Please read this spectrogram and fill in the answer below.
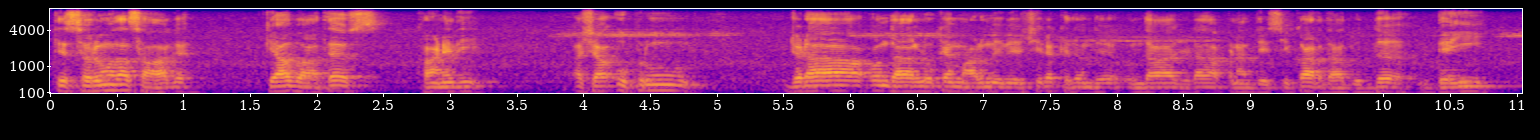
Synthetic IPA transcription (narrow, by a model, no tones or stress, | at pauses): t̪eːsəɾoãːd̪aːsaːɡ | kɪjaːbaːt̪ɛːs | kʰaːɽ̃eːd̪iː | ətːʃʰaːʔʊpɾũː | d͡ʒeːɽaːʊnd̪aːloːkɛ̃ːmaːlmeːbeːʃiːɾəkʰːeːd̪ɦʊ̃nd̪eːʔʊnd̪aːd͡ʒeːɽaːaːpnaːd̪eːsiːkəɾd̪aːd̪ʊd̪d̪eːĩː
